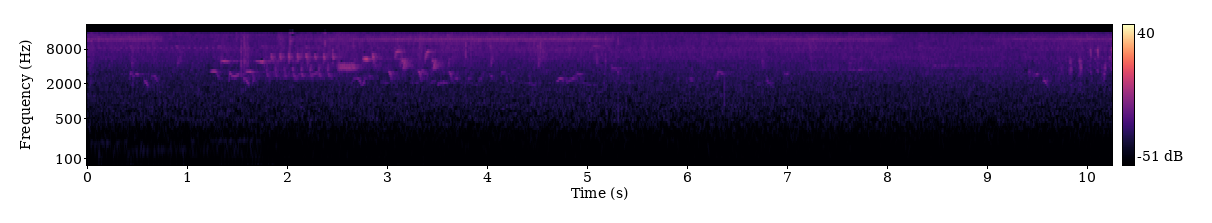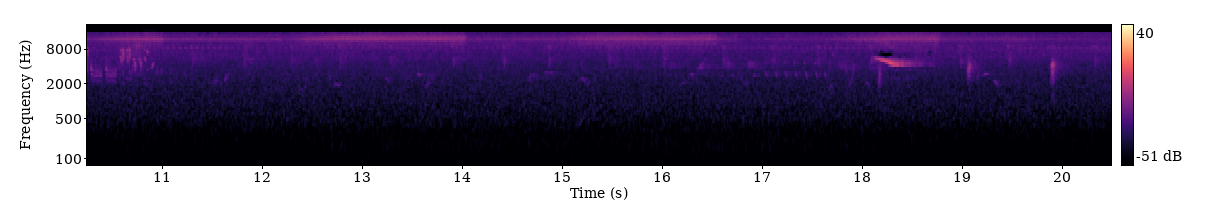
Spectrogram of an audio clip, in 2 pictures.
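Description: Faint outdoor ambience with scattered bird chirps, and one louder, falling call near the end.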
